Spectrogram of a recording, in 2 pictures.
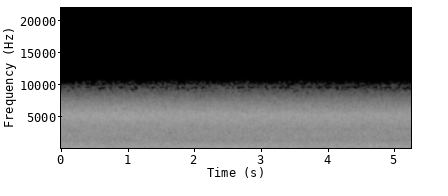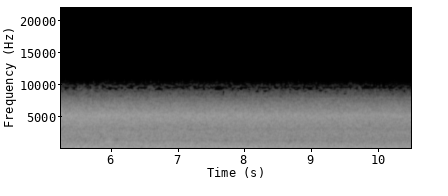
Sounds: wind, wind noise (microphone)

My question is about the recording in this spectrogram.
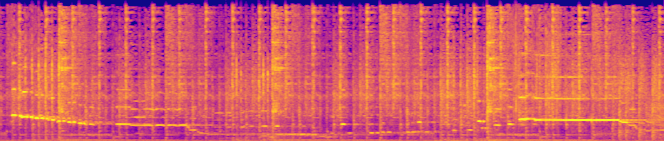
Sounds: music

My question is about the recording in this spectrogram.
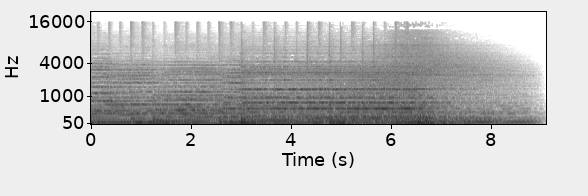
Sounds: music

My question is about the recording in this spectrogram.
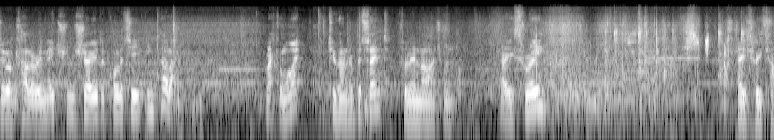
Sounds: speech, printer

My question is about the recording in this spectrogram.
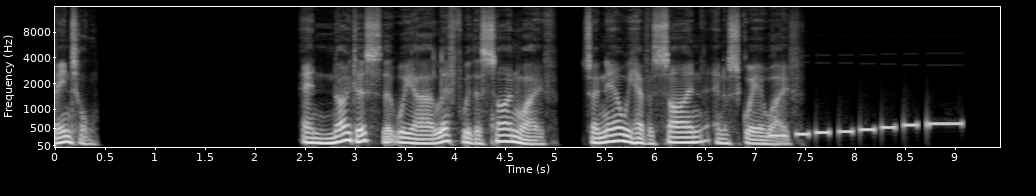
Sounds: speech, synthesizer

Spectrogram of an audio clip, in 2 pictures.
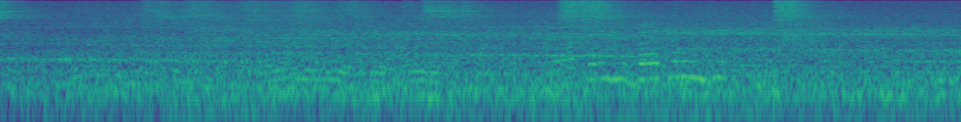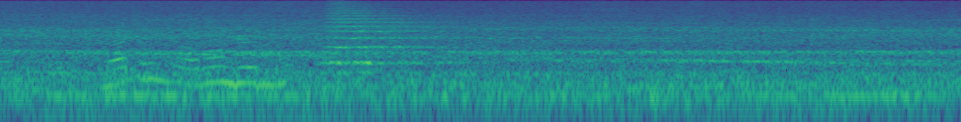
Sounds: metro

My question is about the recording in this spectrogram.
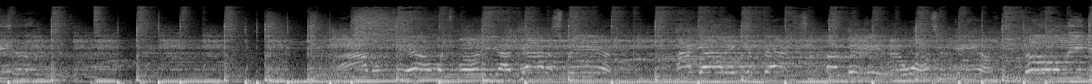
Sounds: rock music, singing

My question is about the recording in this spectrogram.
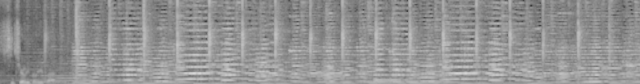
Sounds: speech, music

